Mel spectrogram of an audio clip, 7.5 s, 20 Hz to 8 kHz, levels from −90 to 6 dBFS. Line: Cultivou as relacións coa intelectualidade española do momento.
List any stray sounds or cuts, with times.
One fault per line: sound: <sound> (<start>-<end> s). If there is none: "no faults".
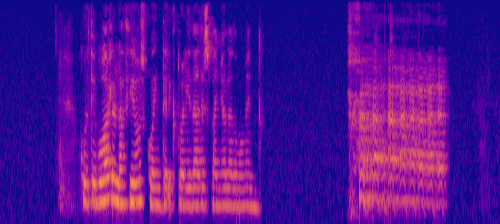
sound: laugh (5.2-6.8 s)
